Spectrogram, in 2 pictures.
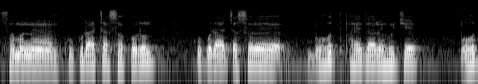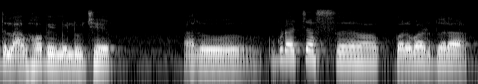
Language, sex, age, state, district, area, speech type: Odia, male, 45-60, Odisha, Subarnapur, urban, spontaneous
